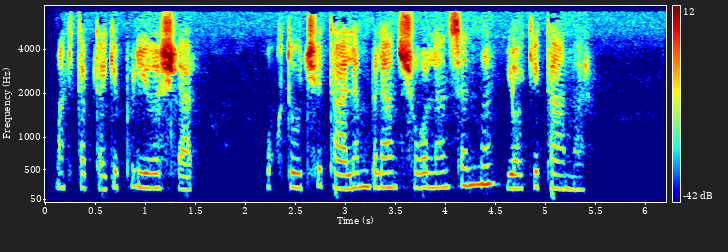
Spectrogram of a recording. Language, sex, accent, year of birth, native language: Uzbek, female, Toshkent viloyati, 2000, Uzbek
